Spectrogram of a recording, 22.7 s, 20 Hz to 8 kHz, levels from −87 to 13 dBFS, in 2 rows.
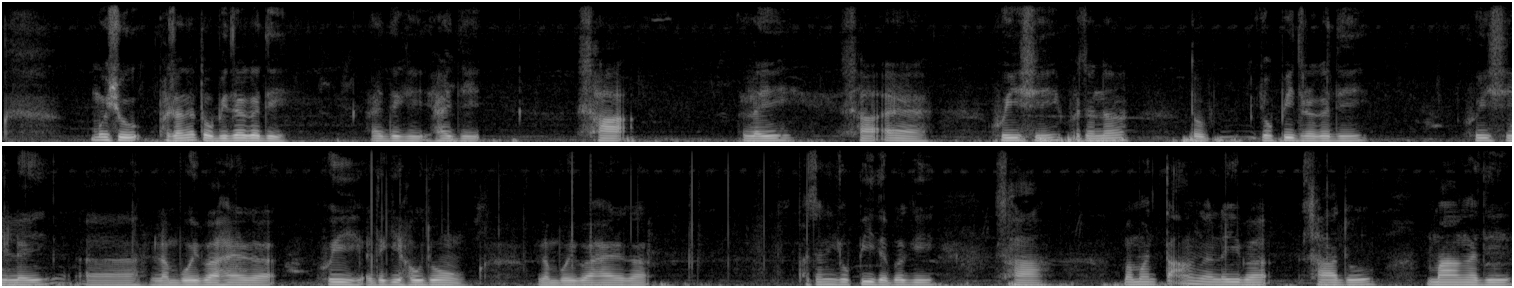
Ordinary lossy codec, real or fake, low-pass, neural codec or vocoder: none; real; none; none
